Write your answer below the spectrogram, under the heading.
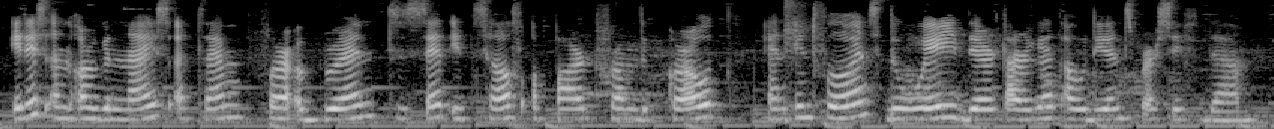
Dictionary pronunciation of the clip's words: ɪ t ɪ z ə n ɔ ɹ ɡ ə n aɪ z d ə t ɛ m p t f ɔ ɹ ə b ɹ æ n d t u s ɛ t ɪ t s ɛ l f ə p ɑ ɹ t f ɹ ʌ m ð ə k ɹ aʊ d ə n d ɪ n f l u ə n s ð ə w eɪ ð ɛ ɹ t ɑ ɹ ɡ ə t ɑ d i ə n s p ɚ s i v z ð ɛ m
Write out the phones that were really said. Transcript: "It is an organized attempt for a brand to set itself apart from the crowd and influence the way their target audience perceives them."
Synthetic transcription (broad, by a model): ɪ t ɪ s ə n ɔ ɹ ɡ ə n aɪ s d ə t ɛ m p t f ɔ ɹ ə b ɹ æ n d t u s ɛ t ɪ t s ɛ l f ə p ɑ ɹ t f ɹ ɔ m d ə k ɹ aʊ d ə n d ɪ n f l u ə n s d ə w eɪ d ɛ ɹ t ɑ ɹ ɡ ə t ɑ d i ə n s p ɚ s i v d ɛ m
